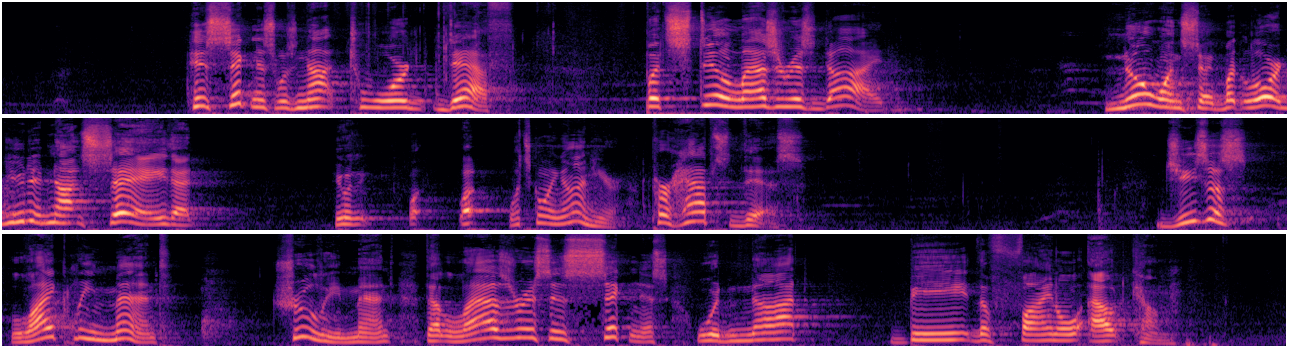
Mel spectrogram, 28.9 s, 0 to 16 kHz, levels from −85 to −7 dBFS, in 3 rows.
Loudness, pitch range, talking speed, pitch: -26 LUFS, 170-260 Hz, 90 wpm, 220 Hz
